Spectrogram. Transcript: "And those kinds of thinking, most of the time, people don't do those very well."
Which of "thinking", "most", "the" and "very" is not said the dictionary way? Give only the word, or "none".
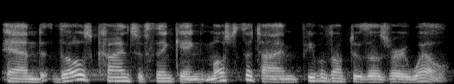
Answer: none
